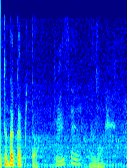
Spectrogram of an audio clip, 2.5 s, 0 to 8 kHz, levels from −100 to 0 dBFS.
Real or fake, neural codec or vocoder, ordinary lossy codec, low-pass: real; none; Opus, 64 kbps; 7.2 kHz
